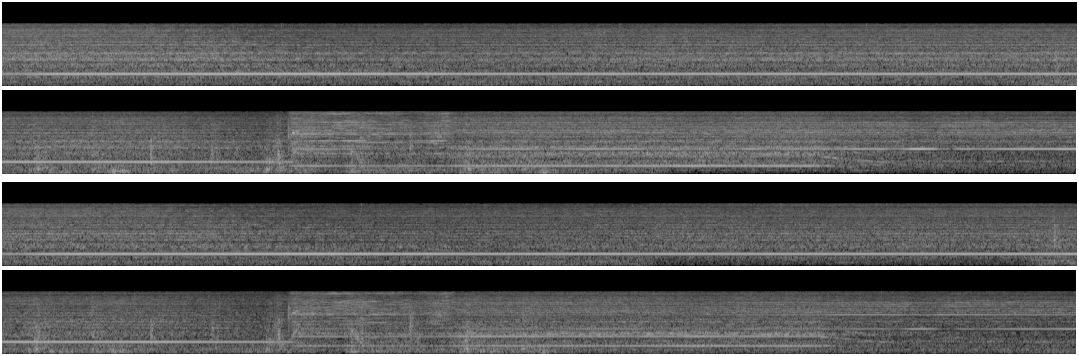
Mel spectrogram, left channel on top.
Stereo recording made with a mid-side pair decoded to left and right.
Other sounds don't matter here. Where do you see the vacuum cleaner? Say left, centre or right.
left.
